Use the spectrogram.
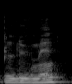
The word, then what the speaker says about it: bloomin': So we know the word bloomin'. That intensifies the word sweltering. Remember, we don't pronounce the G, bloomin', but we do pronounce the G on the sweltering, sweltering.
